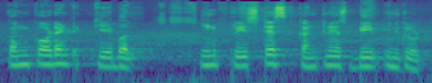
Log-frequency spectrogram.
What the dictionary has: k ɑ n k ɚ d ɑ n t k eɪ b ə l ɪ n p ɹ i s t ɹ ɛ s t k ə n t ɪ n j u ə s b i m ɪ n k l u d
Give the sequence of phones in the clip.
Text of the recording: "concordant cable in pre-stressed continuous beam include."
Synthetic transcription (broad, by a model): k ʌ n k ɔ d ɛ n t k eɪ b ə l ɪ n p ɹ i s t ɛ s k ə n t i n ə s b i m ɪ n k l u d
